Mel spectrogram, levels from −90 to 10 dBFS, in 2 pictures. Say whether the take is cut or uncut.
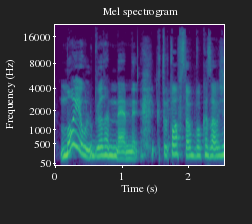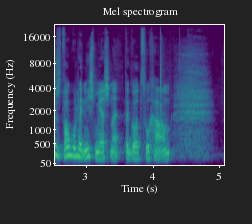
cut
